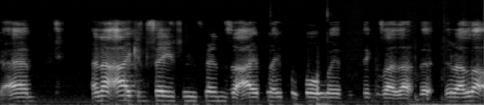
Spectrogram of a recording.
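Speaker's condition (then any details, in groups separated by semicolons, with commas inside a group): Cerebral palsy; non-progressive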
